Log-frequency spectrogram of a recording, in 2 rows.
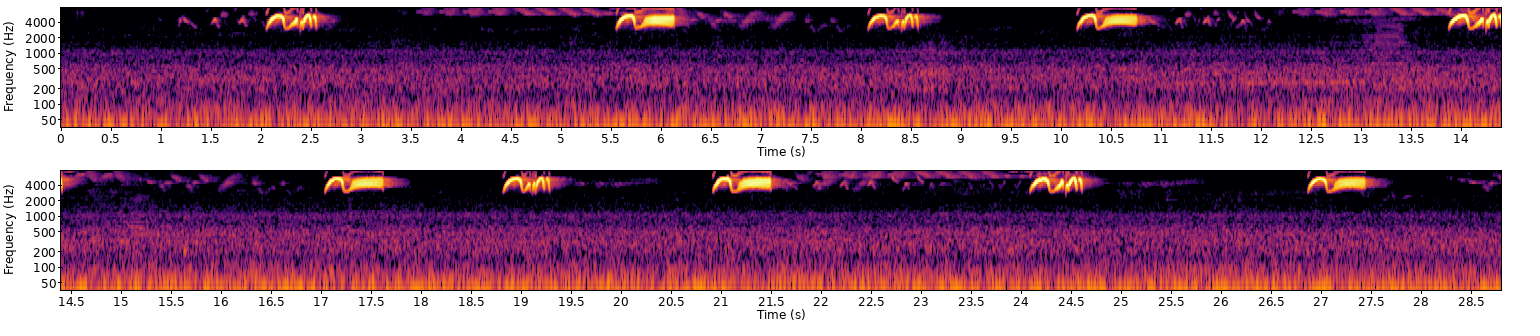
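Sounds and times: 
bird song of high bright looping arched notes: 1.0s - 2.8s, 3.4s - 8.8s, 10.0s - 17.9s, 18.7s - 28.7s.

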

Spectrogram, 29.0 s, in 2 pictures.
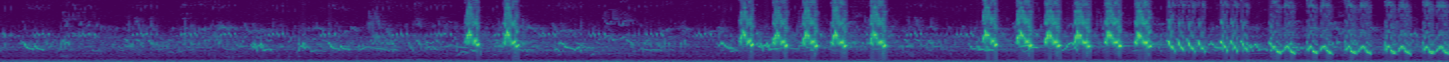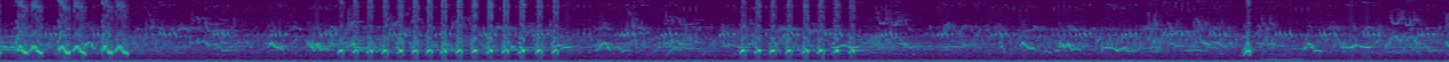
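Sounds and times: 
bird chirping and twittering: 0.0s - 28.9s.

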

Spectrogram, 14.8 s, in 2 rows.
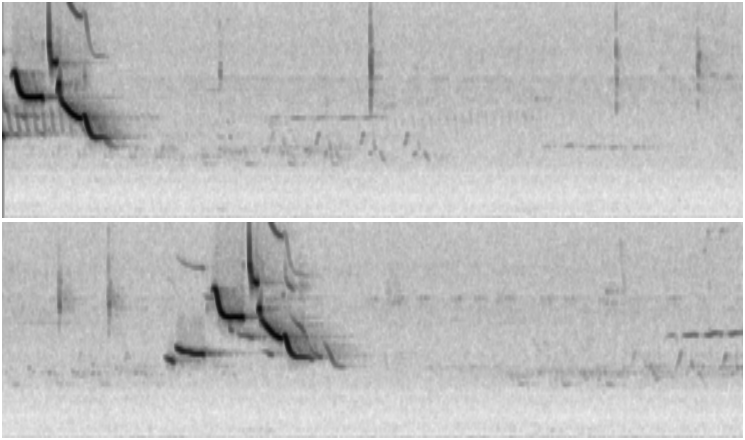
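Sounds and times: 
bird whistled song: 0.0s - 1.2s, 9.1s - 10.8s.

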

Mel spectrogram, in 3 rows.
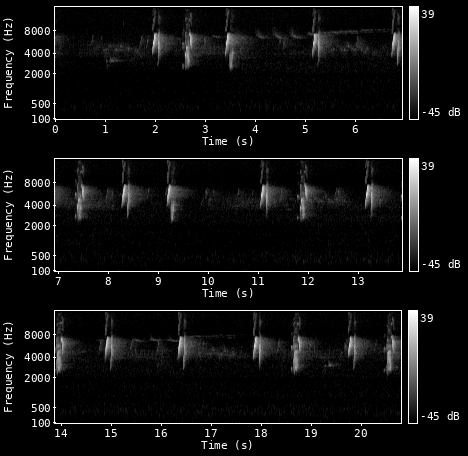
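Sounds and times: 
bird chirping with sharp high downward-sweeping chirps: 1.0s - 8.6s, 9.2s - 9.5s, 10.6s - 20.8s.

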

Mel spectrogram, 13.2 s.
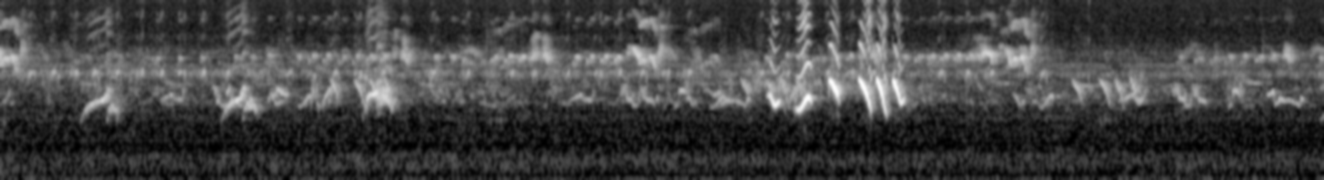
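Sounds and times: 
bird song chirps and whistles: 7.6s - 9.1s.

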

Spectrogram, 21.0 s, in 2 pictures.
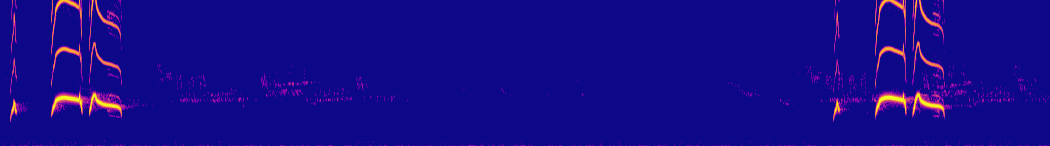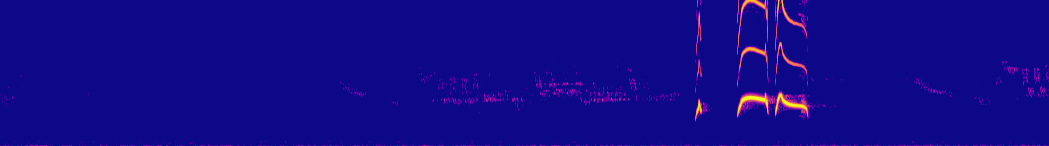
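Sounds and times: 
bird singing: 0.0s - 4.2s, 7.2s - 11.6s, 13.5s - 20.9s.

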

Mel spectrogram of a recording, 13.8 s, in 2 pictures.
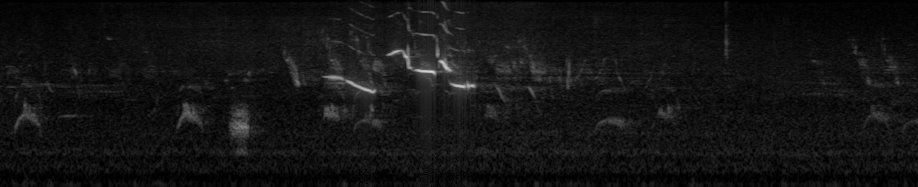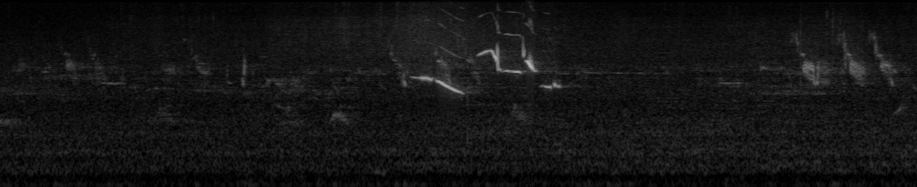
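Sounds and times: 
bird song with high twittering and sliding notes: 2.4s - 4.1s, 10.0s - 11.2s.

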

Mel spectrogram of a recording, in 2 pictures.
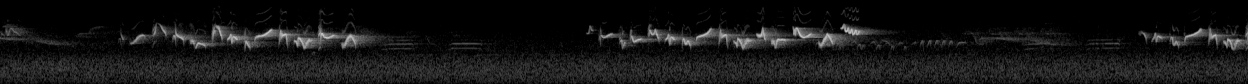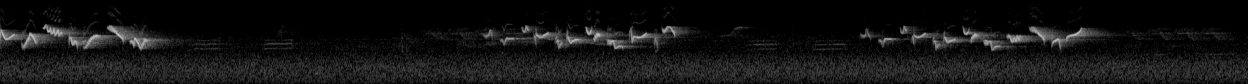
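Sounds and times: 
bird song: 0.0s - 4.9s, 5.8s - 15.5s, 16.5s - 24.9s.

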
